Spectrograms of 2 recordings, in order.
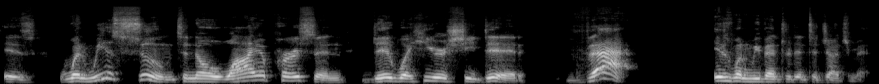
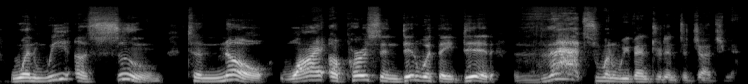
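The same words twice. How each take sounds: First: Said in the usual way. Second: Slowed down, leaning on know and did; slow emphatic repeat. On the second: Shown as a demonstration. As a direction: spell it out slowly, stressing know. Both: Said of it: "Did you hear what he says?".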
